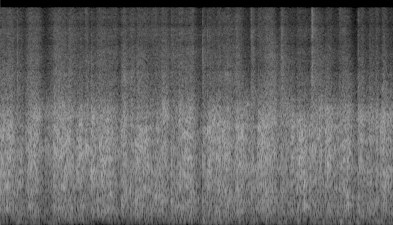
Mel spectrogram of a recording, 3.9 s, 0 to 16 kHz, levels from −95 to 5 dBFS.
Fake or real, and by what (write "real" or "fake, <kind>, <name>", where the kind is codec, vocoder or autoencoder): fake, autoencoder, DAC-VAE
